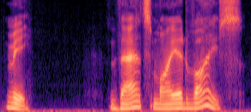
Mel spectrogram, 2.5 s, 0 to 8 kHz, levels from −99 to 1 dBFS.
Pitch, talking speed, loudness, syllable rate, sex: 125 Hz, 95 wpm, -17 LUFS, 3.7 syllables/s, male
